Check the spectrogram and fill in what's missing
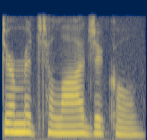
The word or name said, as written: dermatological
